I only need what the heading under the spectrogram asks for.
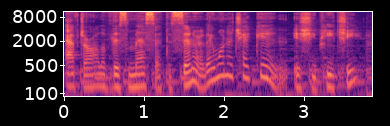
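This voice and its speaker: A woman's voice: sits low, very animated, a little fast, music in the background. A woman narrating a scripted episode recap as the host of a video channel.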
